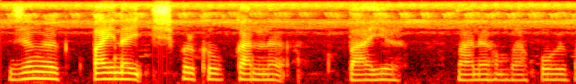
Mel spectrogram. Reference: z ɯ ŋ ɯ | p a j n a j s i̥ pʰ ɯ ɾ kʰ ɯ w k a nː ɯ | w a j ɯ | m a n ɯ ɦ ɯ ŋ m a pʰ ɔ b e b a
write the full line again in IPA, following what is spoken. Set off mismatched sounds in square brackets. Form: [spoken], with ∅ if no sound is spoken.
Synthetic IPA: z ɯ ŋ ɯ | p a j n a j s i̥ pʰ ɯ ɾ kʰ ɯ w k a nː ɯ | [b] a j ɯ | m a n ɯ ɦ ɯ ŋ [b] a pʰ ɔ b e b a

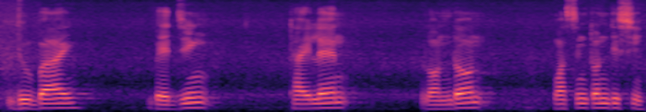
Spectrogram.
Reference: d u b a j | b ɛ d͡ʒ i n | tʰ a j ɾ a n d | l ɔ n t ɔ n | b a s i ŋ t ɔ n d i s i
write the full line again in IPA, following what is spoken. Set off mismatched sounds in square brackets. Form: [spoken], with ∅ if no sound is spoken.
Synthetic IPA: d u b a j | b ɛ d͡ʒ i [ŋ] | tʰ a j [l] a n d | l ɔ n [d] ɔ n | [w] a s i ŋ t ɔ n d i s i

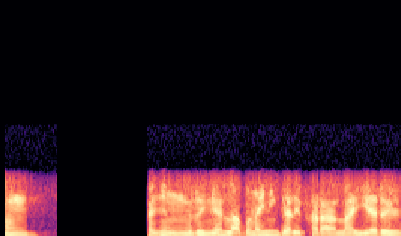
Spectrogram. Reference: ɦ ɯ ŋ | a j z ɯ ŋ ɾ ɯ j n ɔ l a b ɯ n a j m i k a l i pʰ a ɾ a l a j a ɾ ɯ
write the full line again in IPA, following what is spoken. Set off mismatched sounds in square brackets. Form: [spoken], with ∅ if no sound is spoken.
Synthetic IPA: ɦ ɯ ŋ | a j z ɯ ŋ ɾ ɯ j n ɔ l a b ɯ n a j [n] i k a [ɾ] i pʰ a ɾ a l a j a ɾ ɯ

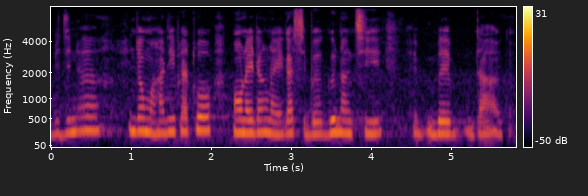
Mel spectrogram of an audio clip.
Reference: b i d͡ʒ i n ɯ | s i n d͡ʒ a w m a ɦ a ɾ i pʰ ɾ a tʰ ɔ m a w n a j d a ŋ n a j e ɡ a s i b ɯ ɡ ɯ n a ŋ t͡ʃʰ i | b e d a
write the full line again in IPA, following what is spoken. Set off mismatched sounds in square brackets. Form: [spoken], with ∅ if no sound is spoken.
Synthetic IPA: b i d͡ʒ i n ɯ | [h] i n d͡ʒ a w m a ɦ a ɾ i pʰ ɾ a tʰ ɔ m a w n a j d a ŋ n a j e ɡ a s i b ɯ ɡ ɯ n a ŋ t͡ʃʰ i | b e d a

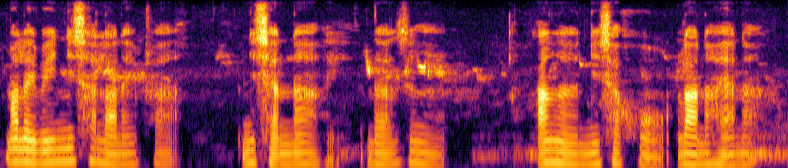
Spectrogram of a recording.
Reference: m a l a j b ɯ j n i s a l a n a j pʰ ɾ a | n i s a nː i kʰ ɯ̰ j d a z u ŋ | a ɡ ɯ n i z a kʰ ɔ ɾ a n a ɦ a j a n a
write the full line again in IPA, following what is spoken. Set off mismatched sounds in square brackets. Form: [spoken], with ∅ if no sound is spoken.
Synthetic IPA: m a l a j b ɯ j n i s a l a n a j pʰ ɾ a | n i s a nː [a] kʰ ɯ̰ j d a z [ɯ] ŋ | a [ŋ] ɯ n i [s] a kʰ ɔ [l] a n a ɦ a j a n a

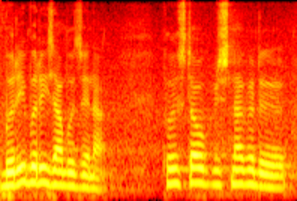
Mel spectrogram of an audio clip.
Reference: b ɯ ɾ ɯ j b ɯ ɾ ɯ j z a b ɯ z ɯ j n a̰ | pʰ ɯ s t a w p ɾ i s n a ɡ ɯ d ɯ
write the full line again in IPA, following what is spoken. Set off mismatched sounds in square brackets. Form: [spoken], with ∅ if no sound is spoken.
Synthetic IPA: b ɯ ɾ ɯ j b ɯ ɾ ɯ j z a b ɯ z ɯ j n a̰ | pʰ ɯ s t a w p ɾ i s n a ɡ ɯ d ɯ

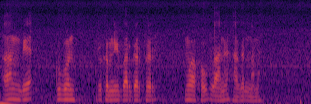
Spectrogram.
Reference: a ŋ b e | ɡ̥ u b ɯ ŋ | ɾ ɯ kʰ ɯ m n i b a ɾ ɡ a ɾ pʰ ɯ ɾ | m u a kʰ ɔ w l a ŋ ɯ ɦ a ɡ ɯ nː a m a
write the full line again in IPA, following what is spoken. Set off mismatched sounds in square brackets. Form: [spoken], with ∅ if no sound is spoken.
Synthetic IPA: a ŋ b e | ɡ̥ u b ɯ [n] | ɾ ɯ kʰ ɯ m n i b a ɾ ɡ a ɾ pʰ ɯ ɾ | m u a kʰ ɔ w l a [n] ɯ ɦ a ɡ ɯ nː a m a

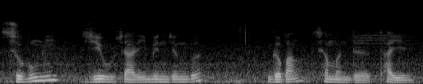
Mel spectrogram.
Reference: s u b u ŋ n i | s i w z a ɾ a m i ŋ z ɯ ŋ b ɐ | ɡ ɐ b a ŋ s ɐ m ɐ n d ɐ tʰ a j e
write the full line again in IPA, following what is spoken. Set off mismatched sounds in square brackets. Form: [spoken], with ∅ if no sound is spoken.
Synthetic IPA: s u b u ŋ n i | [z] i w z a ɾ [i] m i [n] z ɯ ŋ b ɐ | ɡ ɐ b a ŋ s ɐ m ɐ n d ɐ tʰ a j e

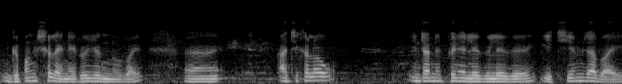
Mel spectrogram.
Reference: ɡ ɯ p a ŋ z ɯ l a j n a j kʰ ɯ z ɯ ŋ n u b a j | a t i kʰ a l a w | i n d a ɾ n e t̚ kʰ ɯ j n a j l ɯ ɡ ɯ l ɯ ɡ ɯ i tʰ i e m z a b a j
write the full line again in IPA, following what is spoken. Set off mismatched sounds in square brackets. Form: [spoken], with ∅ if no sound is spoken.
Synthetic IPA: ɡ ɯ p a ŋ [s] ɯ l a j n a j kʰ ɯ z ɯ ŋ n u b a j | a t i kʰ a l a w | i n [t] a ɾ n e t̚ [pʰ] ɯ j n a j l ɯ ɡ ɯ l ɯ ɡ ɯ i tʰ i e m z a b a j

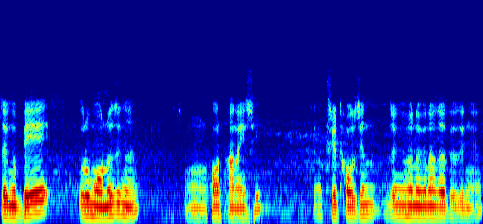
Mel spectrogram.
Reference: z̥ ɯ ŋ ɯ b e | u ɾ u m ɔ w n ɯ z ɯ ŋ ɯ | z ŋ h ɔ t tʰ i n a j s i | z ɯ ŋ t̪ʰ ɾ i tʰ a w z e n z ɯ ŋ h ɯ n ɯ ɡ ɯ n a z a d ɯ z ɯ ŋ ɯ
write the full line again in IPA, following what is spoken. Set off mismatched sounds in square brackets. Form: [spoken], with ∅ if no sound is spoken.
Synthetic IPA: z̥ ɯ ŋ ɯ b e | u ɾ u m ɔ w n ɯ z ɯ ŋ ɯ | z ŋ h ɔ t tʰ [a] n a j s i | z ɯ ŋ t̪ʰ ɾ i tʰ a w z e n z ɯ ŋ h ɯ n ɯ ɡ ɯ n a z a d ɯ z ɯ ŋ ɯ

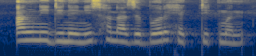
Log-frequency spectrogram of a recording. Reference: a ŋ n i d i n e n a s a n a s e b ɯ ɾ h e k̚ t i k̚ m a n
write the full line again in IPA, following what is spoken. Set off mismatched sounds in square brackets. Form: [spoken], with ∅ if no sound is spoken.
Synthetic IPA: a ŋ n i d i n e n [i] s a n a [z] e b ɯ ɾ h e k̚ t i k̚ m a n

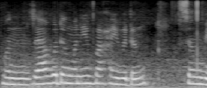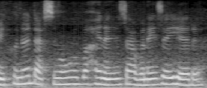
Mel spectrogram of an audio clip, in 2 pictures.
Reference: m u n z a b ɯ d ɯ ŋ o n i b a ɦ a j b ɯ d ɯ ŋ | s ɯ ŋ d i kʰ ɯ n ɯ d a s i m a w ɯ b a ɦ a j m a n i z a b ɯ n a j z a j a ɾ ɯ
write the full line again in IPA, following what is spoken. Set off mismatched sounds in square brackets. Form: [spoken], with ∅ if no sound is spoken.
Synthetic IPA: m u n z a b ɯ d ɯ ŋ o n i b a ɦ a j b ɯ d ɯ ŋ | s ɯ ŋ [b] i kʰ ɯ n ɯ d a s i m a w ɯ b a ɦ a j [n] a n i z a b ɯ n a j z a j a ɾ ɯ

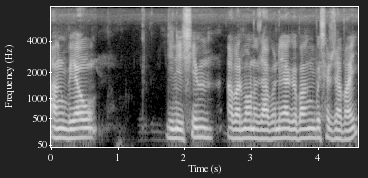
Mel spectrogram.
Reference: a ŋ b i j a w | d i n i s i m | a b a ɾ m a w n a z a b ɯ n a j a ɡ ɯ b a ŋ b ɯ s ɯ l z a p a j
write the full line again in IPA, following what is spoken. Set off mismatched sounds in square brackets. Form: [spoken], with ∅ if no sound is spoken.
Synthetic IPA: a ŋ b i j a w | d i n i s i m | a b a ɾ m a w n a z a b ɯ n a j a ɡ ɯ b a ŋ b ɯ s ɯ [ɾ] z a [b] a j

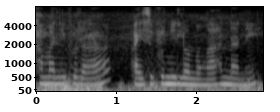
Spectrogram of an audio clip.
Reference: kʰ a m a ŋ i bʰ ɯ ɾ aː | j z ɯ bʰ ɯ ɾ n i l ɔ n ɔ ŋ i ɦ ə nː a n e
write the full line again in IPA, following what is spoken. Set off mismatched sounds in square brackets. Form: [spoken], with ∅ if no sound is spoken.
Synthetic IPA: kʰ a m a [n] i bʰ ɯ ɾ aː | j z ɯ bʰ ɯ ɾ n i l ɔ n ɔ ŋ [a] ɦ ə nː a n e

